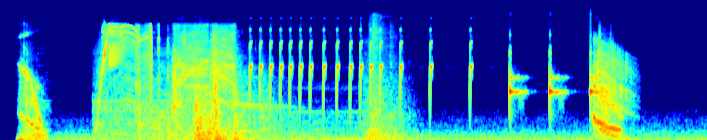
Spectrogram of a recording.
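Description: A lottery machine whirs and ticks rapidly as it spins.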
